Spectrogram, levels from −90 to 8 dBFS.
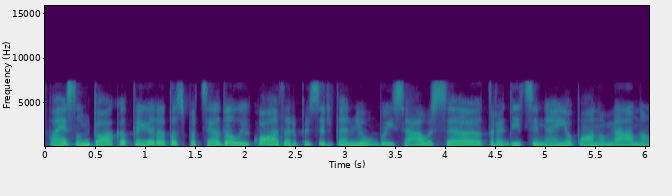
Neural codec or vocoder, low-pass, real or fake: codec, 16 kHz, 1 kbps, FreqCodec, larger model; 7.2 kHz; fake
